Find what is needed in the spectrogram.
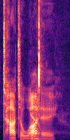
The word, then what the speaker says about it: Tatuaje: Smoking a good old classic Tatuaje. Somebody's calling me. Sorry about that. Tatuaje, the Negociant Monopole. I probably butchered the pronunciation. – Tatuaje.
